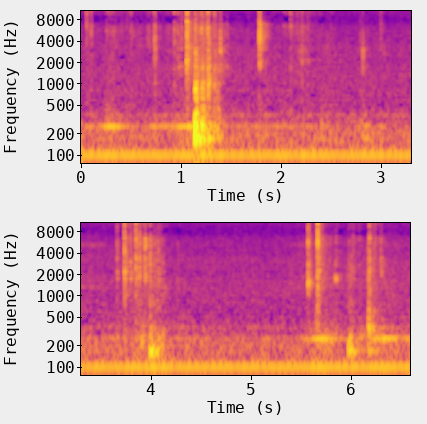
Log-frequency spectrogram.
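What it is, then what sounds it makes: Bar soap being carved. A utility knife blade slices and scrapes a solid pale green rectangular bar of soap held in the palm, producing soft, crisp scraping strokes with bright edges and a few sharper cutting clicks. The strokes come in short bursts over a steady low hum, with quiet pauses between them.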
